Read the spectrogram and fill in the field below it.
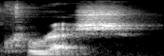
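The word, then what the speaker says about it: כורש: says of cyrus and the word cyrus here in hebrew it'd be pronounced koresh does that sound familiar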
